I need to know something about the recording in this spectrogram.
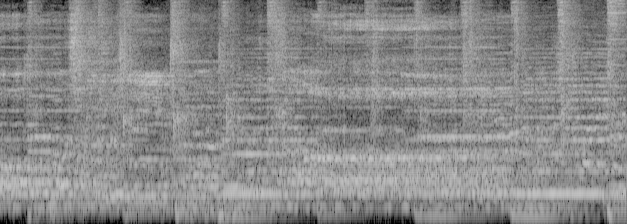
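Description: A man singing a Korean trot song into a microphone, with a steady drum beat and bass line in the accompaniment.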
